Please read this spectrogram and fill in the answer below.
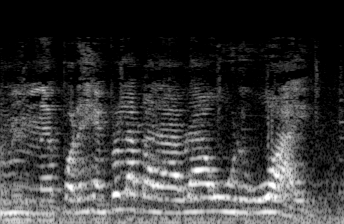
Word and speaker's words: Uruguay: A pesar de que la I, de que esa I al final es Y o Y, suena como vocal, porque estamos hablando de lo que es la parte fonética, y allí hay un triptongo, porque vemos Uruguay.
